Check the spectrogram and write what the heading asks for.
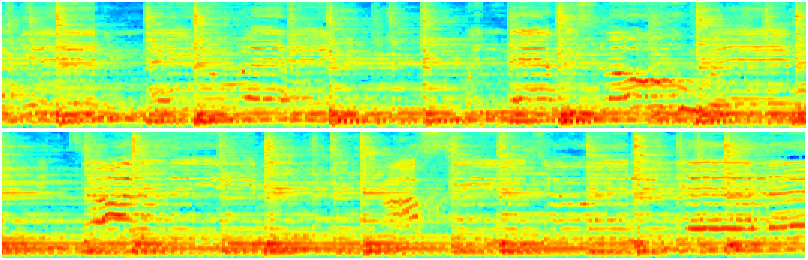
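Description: A woman singing solo while strumming a steel-string Taylor acoustic guitar in a steady rhythm.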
